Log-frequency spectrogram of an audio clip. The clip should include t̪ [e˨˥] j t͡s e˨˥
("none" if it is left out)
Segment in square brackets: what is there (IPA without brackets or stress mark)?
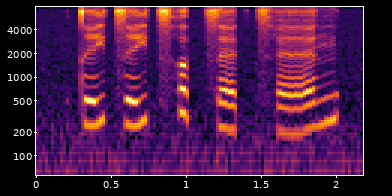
e˨˥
